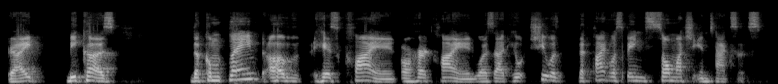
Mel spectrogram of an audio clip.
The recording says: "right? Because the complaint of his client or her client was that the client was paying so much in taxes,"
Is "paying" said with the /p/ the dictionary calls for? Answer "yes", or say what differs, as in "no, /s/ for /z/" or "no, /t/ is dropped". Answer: no, /b/ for /p/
